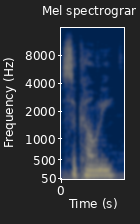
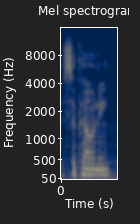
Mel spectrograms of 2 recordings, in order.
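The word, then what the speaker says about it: Cecconi: Uh, our guy Slade, who's on the mound for the Guardians today, apparently his last name is pronounced Sakone. So, it's Sakone.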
